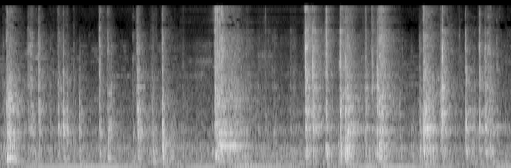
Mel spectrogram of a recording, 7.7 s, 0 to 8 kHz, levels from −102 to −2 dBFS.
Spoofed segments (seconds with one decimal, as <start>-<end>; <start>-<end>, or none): 2.7-3.3; 3.7-6.0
